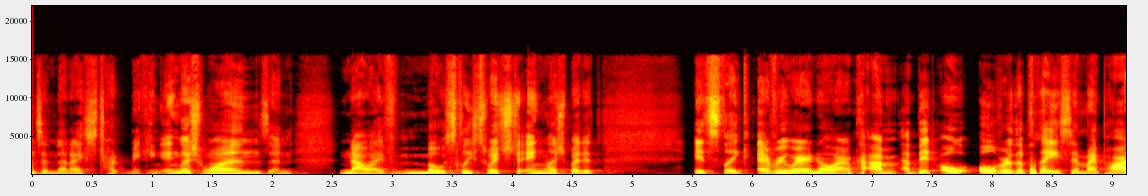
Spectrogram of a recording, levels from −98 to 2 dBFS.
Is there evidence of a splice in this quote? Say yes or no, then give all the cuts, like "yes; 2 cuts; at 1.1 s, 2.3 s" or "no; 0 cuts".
no; 0 cuts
